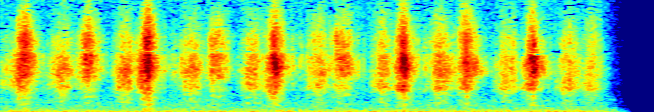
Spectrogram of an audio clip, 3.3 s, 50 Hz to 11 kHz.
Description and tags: Tape Shaker 7
Lo-fi tape samples at your disposal.
lo-fi, mojomills, tape, shaker, collab-2, lofi, vintage, Jordan-Mills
